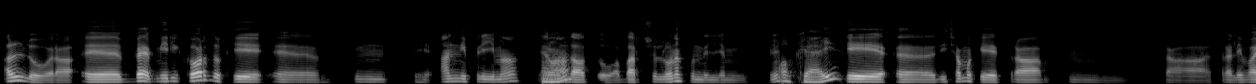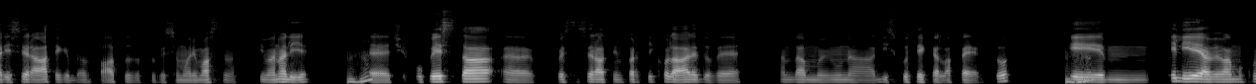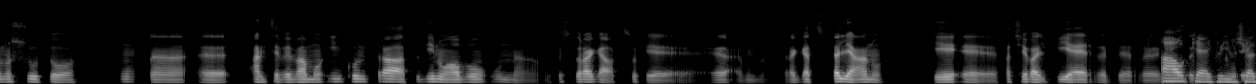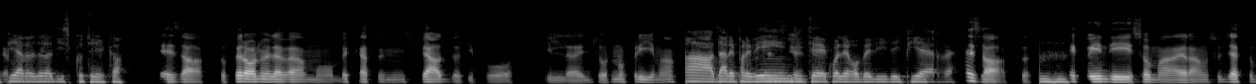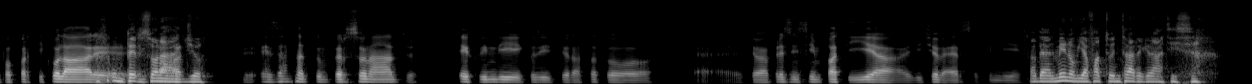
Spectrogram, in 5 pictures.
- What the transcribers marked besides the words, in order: other background noise; chuckle; laughing while speaking: "esatto"; unintelligible speech; chuckle
- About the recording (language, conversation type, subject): Italian, podcast, Qual è un incontro fatto in viaggio che non dimenticherai mai?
